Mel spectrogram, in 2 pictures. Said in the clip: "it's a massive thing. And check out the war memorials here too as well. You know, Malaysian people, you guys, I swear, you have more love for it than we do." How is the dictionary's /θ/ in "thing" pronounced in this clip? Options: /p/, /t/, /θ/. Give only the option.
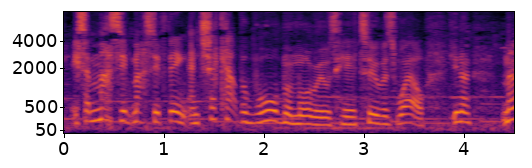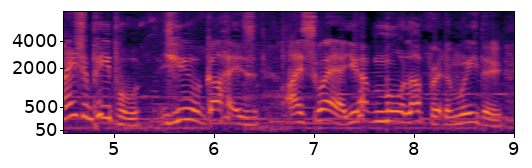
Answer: /θ/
